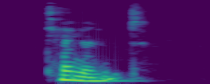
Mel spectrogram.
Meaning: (noun) 1. One who holds a lease (a tenancy) 2. One who has possession of any place 3. Any of a number of customers serviced through the same instance of an application
- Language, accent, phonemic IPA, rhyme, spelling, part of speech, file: English, Southern England, /ˈtɛ.nənt/, -ɛnənt, tenant, noun / verb, LL-Q1860 (eng)-tenant.wav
